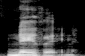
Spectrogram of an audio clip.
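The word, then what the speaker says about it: Nemain: final aspect of the morigan is the goddess navain which is spelled as n-e-m-a-i-n navain is another war goddess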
